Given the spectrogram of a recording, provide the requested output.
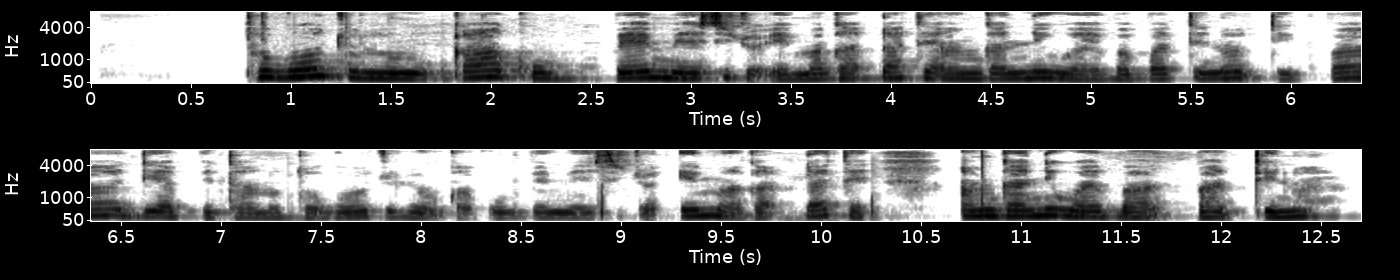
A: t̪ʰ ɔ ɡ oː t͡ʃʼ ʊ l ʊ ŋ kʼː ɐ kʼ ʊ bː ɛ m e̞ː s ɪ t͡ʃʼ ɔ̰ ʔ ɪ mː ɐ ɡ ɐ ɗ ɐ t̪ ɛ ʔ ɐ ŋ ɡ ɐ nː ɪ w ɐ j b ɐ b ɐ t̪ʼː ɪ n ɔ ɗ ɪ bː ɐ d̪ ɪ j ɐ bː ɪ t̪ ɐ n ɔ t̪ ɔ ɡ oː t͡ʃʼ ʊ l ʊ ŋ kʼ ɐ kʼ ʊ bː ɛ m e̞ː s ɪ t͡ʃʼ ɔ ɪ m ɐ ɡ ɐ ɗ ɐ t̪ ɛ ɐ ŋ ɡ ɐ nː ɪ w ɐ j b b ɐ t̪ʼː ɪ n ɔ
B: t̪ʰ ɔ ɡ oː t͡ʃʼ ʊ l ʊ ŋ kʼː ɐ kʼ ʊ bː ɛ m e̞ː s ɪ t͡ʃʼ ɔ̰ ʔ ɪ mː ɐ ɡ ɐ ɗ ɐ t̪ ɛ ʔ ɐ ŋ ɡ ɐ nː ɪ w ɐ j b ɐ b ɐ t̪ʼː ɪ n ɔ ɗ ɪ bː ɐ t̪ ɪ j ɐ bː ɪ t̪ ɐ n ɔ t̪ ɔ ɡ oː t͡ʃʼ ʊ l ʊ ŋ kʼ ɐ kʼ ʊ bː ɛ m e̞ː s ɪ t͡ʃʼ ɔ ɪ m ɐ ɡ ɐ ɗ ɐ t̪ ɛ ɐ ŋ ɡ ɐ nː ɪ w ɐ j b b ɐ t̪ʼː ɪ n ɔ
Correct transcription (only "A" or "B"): A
